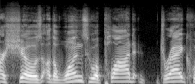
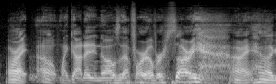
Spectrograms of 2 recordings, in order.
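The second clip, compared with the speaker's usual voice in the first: ordinary talk, nothing marked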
